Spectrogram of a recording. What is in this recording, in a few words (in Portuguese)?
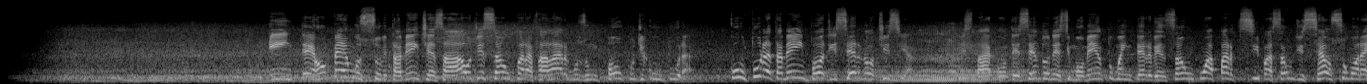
vinheta; politica partidaria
